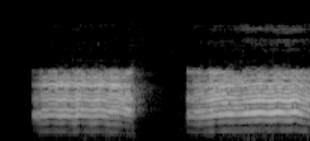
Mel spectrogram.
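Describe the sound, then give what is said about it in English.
A voice imitates a goat bleating, giving two long, wavering, nasal bleats separated by a short pause. The bleats are moderately loud and heard alone. “This is a goat. There's goats in the background.”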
